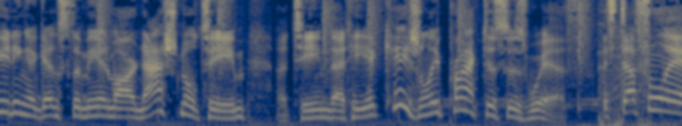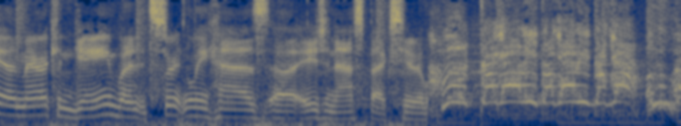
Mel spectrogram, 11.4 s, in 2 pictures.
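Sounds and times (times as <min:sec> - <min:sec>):
speech: 0:00.0 - 0:11.3
baseball fans chanting cheers in stands: 0:09.3 - 0:11.3.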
